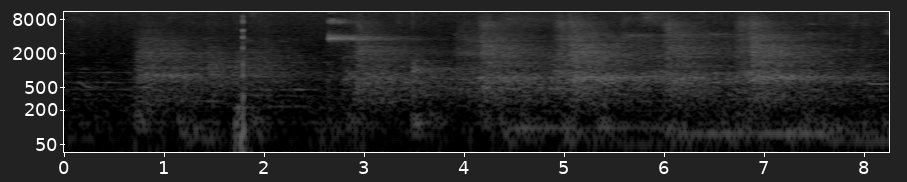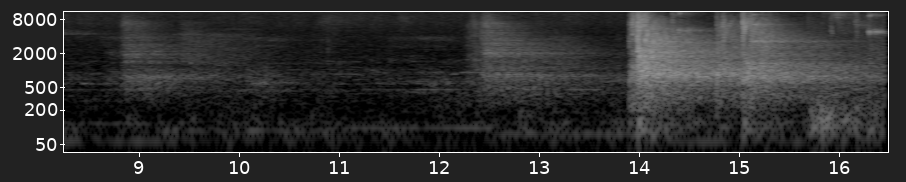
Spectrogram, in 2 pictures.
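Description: A racquetball is struck with a racquet and slams off the walls of an enclosed court about two seconds before the end, loud and echoing, after a long quiet stretch.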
